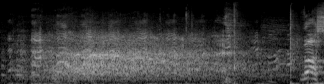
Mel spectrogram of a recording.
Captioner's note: romeo coughs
